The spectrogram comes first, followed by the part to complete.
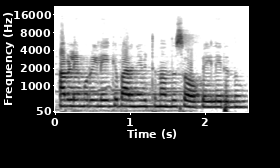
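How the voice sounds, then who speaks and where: A woman storyteller reading a romance story aloud in a steady, even way. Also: a little high, quick pace. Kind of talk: scripted story narration. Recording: echoey reverberant room, faint music.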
